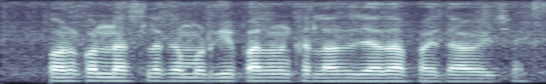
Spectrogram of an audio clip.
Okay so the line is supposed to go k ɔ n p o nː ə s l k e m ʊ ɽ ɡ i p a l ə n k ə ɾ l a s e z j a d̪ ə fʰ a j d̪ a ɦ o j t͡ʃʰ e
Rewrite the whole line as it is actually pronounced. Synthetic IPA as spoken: k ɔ n k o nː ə s l k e m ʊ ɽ ɡ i p a l ə n k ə ɾ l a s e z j a d̪ a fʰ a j d̪ a ɦ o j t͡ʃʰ e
